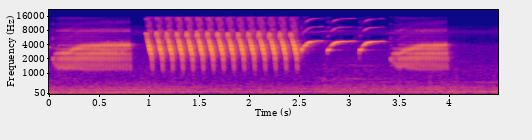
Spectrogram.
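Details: Canary song used as a long, continuous master recording for teaching young canaries to sing: a buzzy rattling trill, then a fast run of rapid repeated notes, a few slurred whistles, and the buzzy trill again.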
